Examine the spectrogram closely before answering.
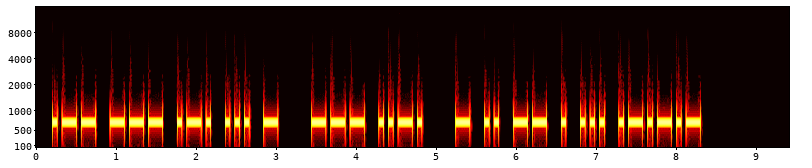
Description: Morse code, heard as a keyed tone, about 21 wpm, 700 Hz. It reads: WORST OF TIMES.
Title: Sentences with 8-Word Phrases - Spoken Beginning - 20wpm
